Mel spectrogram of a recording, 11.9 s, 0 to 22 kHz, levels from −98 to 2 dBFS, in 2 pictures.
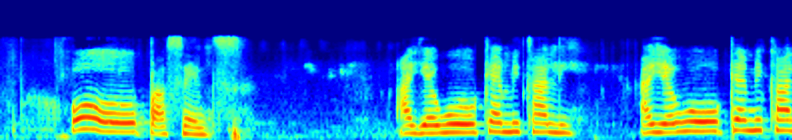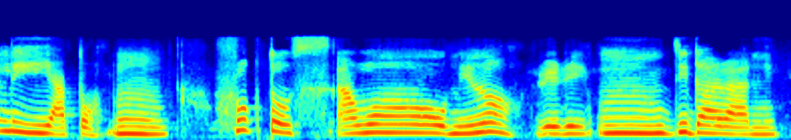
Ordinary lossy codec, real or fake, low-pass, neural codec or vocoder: none; fake; 7.2 kHz; codec, 16 kHz, 2 kbps, X-Codec, HuBERT features, trained on general audio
